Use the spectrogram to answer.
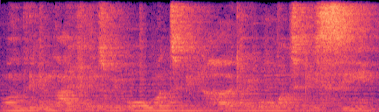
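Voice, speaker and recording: A man's voice: mid-range voice, monotone, fairly quick. A man from Sierra Leone, a life coach, chatting as a guest in an upbeat, reflective way. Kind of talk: casual interview chat. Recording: roomy reverb, distant mic, music behind.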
